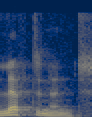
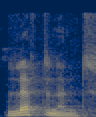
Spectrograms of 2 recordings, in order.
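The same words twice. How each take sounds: No difference in how they are said.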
